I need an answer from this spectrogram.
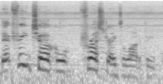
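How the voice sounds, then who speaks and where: High-pitched man teaching, outdoors. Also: big pitch swings, fairly quick, darkish tone. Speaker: duck calling instructor. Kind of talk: informal outdoor tutorial, conversational teaching. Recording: distant mic outdoors, faint background noise.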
